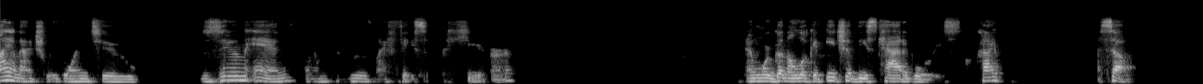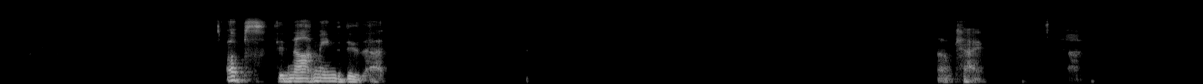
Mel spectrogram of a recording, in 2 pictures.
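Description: A woman speaks calmly through a microphone on an online call, with pauses.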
